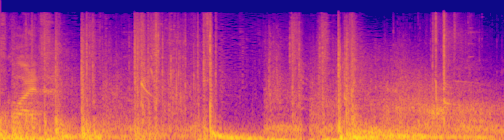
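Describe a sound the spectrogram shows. Gunshots crack sharply several times.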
